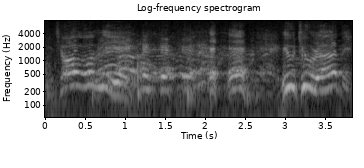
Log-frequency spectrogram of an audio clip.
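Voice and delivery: high, boisterous host treating the bar with a laugh; jovial celebrating. Acted. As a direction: throw a round for everyone, laughing and expansive. Miner buys drinks, celebrating.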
